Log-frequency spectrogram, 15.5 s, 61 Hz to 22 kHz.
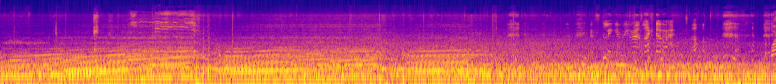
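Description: A Ford Focus RS Mk3 pulls hard out of a corner, its engine rumbling and rising in pitch inside the cabin while people talk over the drone.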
